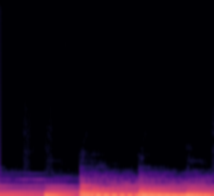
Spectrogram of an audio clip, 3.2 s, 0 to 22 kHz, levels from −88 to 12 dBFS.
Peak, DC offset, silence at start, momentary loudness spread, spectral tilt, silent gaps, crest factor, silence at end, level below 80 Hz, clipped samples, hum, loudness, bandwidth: -4 dBFS; under 0.1%; 0 s; 12 LU; -14.5 dB/octave; none; 12 dB; 0 s; -58 dBFS; under 0.1%; none; -18 LUFS; 2.4 kHz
